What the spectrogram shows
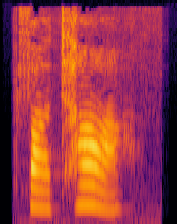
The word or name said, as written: Fatah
